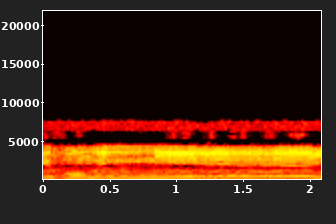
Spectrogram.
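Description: A male singer holds one long sung note in an Arabic song, with the accompaniment under it; the note wavers in pitch in its second half.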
